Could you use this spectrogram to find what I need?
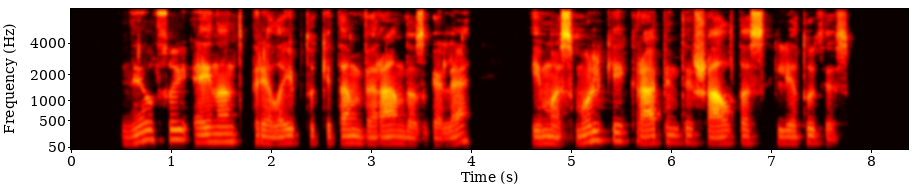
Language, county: Lithuanian, Kaunas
